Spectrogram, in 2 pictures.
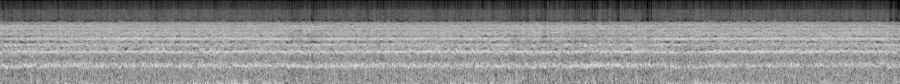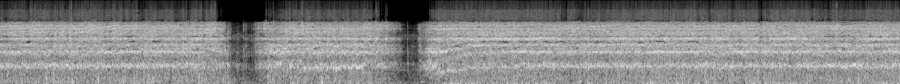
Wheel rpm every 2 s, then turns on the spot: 230, 230, 230, 220, 230, 170, 120, 220, 220.
none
